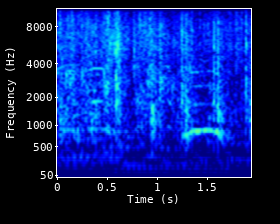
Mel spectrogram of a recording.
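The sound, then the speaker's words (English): An audience claps steadily throughout during a sermon, a dense, even wash of applause over a sustained low organ-like chord, with a brief high whistle-like tone rising in partway through. “That, you know, when you hear that kind of thing, just get good to clap.”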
